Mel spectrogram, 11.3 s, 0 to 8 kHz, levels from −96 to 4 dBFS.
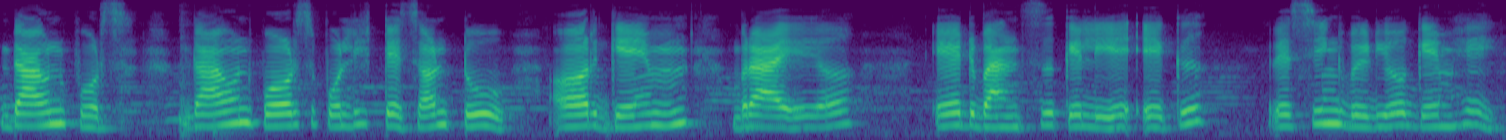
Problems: constant background noise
